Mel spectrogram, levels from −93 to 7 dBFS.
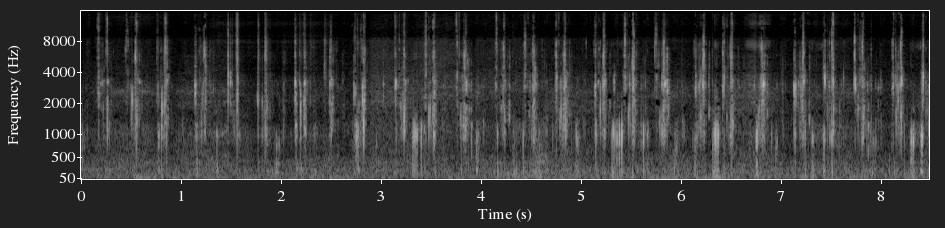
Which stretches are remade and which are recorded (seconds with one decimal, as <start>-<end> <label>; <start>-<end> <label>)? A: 0.0-1.3 recorded; 1.3-2.5 remade; 2.5-8.5 recorded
